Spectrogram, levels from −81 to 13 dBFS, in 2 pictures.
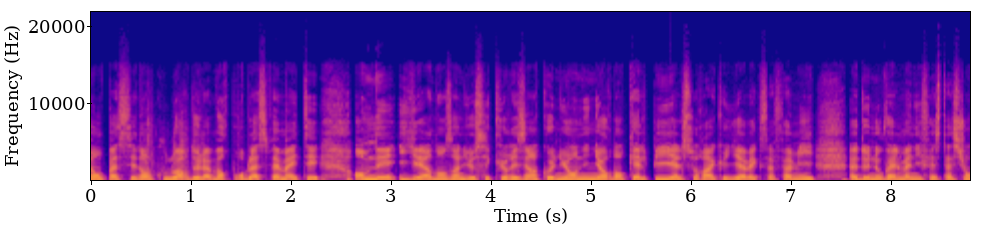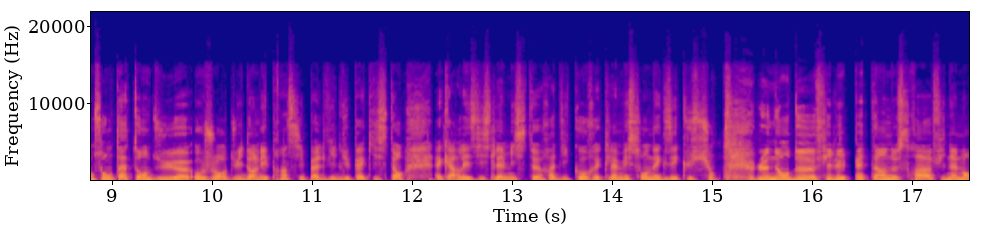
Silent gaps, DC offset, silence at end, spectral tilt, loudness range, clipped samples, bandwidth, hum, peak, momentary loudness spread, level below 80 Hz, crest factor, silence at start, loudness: none; under 0.1%; 0 s; -4 dB/octave; 2 LU; under 0.1%; 16 kHz; none; -2 dBFS; 5 LU; -62 dBFS; 12 dB; 0 s; -15 LUFS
